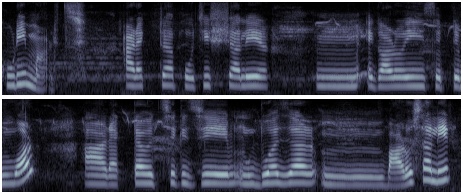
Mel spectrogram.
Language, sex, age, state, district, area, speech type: Bengali, female, 30-45, West Bengal, Bankura, urban, spontaneous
